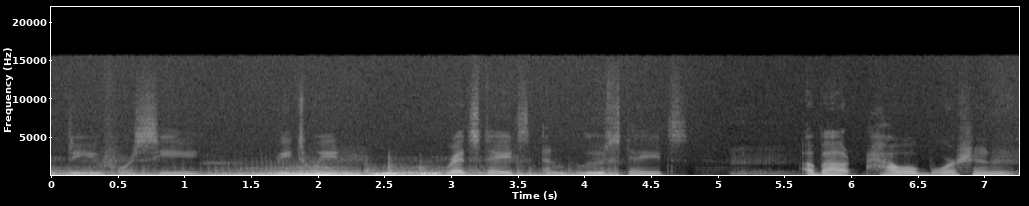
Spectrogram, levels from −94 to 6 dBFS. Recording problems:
low rumble; loud; until 4.5 s; 1 dB below the speech
hiss; noticeable; throughout; 15 dB below the speech

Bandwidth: 15.5 kHz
